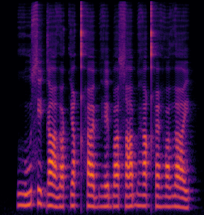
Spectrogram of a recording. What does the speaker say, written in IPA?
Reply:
ɦ u s e ɡ a ðˤ ɯ k i qʰ ɛ bʱ ɛ b ɤ sˤ a bʱ a qʰ i ɦ ɔ ðˤ e

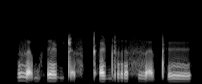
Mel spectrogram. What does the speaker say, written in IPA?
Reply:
ð ə̰ b ʔ ɨː ɖ ʈ ə̰ θ kʼ ə ɖ r ə θ ð ə̰ tʼ ʉ

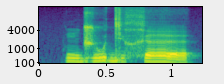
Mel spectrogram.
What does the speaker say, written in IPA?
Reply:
n d͡ʒ u dʲ ɯ x ɛ

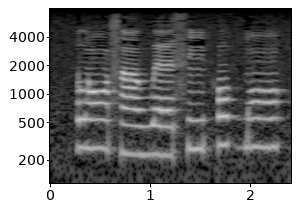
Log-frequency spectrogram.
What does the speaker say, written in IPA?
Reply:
l ɔ̃˧ s ã˨ w ɛ˨ s ĩ˧ h ɔ˦ ɡ͡b ɔ̃˦

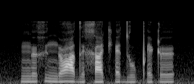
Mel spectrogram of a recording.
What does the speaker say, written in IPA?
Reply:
ŋ ø x y ŋ y ʕ a d̪ ɛ x a t͡ʃʼ ɛ d u pʼ e ʈ ø

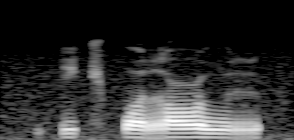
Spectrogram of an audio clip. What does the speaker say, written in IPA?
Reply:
ʔ i t͡ʃ p ɔ r ʕ u r

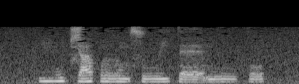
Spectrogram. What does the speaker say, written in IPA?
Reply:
pʰ iː˧˥ w t͡ɕ a˧˥ p ɤː˧ m s uː˧ j t̪ ɛː˧˩ m uː˧ k o˧˥ p̚

